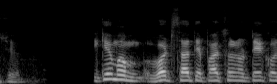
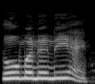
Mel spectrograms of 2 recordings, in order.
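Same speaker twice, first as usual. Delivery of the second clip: angry refusal; 7 semitones higher, 5 dB louder than usual. Retold or imitated. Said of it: "acted villain to priest".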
